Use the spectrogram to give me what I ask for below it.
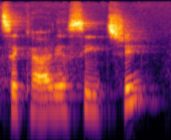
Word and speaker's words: Zecharia Sitchin: trata de secaria sitchin no sé en el idioma de ustedes cómo lo pronuncian aquí se se pronuncia secaria sichi y ha escrito más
